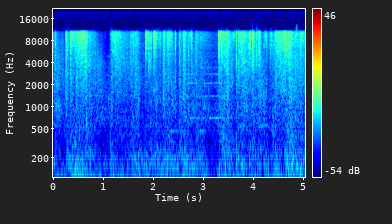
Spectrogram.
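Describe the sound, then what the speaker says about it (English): Cannons fire during a Cossacks 3 tournament battle, a dense continuous rumble of overlapping booms and crackling shots that rolls on without pause at moderate loudness. "The cannons are still continuing to shoot."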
